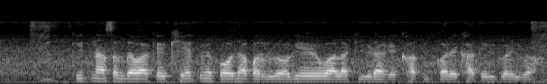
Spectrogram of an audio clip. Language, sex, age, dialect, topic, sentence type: Bhojpuri, male, <18, Southern / Standard, agriculture, statement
